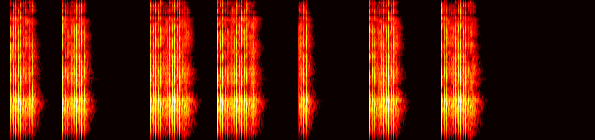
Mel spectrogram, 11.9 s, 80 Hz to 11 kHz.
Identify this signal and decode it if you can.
Pulse dialling, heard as clicks on a phone line, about 10 pulses a second, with room echo. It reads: 5 5 8 8 2 6 7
